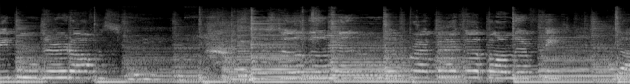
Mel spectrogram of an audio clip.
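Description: A woman singing a folk song to her own strummed acoustic guitar, played live.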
